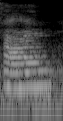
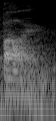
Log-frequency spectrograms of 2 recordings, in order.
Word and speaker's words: thyme: And then thyme. In Jamaica it's pronounced thyme. In America, thyme.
